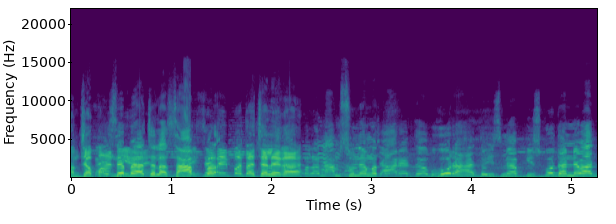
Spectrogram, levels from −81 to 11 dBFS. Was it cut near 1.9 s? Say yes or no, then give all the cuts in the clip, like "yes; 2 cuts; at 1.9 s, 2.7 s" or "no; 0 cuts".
no; 1 cut; at 3.4 s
